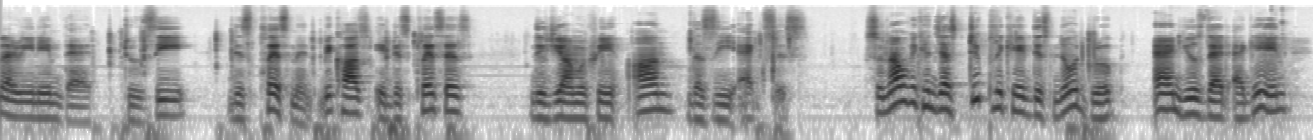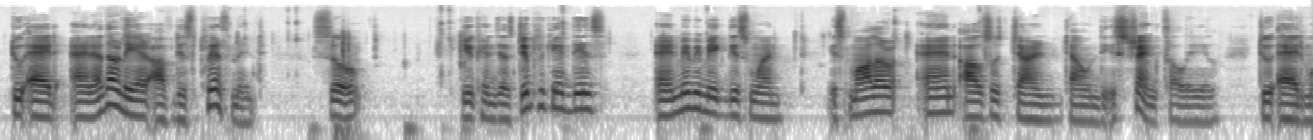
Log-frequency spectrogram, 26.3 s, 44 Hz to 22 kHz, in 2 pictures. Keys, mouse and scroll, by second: 10.7 shift+d, 15.3-15.9 middle drag, 15.9 click, 16.3 shift+d, 18.6-19.6 drag, 19.6-20.1 scroll up 3, 20.1-25.8 shift+drag.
